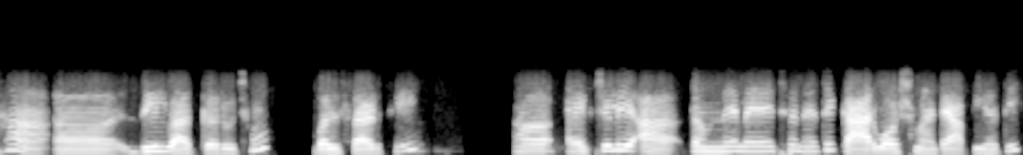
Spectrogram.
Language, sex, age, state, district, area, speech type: Gujarati, female, 18-30, Gujarat, Valsad, rural, conversation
